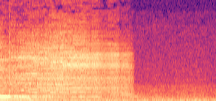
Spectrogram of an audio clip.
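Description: Faint tail of the soft background score: its last low notes die away while a high hiss-like shimmer holds, then cuts off suddenly about a second and a half in, leaving near silence.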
